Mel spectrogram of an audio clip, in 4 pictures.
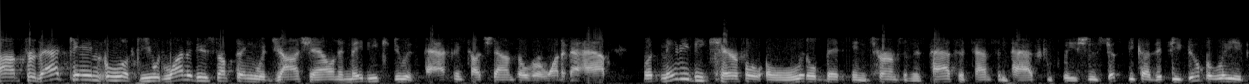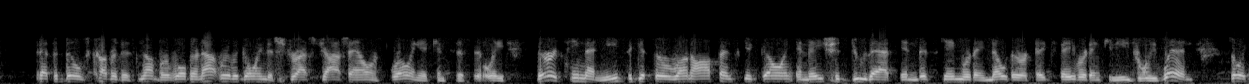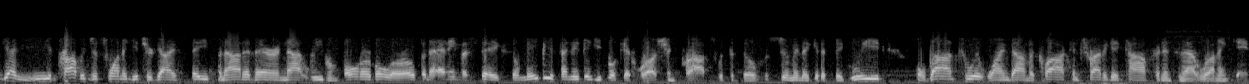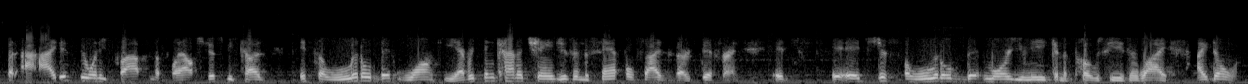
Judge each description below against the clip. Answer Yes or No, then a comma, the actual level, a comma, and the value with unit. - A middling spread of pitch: Yes, average, 4.1 semitones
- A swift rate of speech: Yes, fast, 240 wpm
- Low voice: Yes, low, 125 Hz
